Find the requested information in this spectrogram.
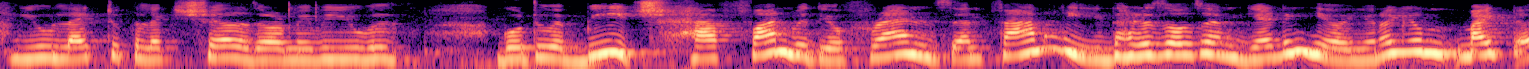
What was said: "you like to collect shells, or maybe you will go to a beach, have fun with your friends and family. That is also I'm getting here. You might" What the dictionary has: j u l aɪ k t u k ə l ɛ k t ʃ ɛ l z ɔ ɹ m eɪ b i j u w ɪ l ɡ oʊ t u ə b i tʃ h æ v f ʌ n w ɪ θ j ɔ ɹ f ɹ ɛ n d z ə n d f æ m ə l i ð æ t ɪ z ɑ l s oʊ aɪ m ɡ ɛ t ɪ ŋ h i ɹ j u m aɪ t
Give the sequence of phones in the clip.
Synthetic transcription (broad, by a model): j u l aɪ k t u k ə l ɛ k t ʃ ɛ l z ɔ ɹ m eɪ b i j u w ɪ l ɡ oʊ t u ə b i tʃ h æ v f ʌ n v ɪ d j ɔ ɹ f ɹ ɛ n d z ə n d f æ m ə l i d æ t ɪ z ɑ l s oʊ aɪ m ɡ ɛ t ɪ ŋ h i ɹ j u m aɪ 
